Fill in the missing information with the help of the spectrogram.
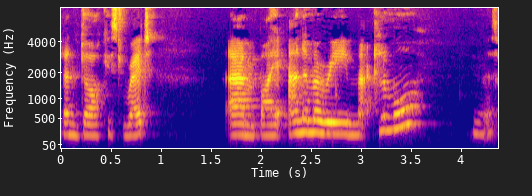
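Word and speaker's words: Anna-Marie McLemore: is called deep and darkest red and by Anna Marie McLemore that's how you say her name um basically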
